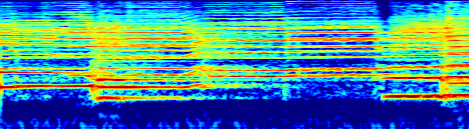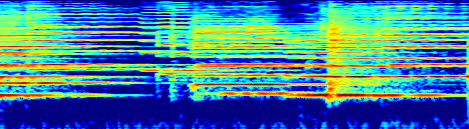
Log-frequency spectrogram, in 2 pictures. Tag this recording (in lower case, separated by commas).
music, violin, musical instrument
